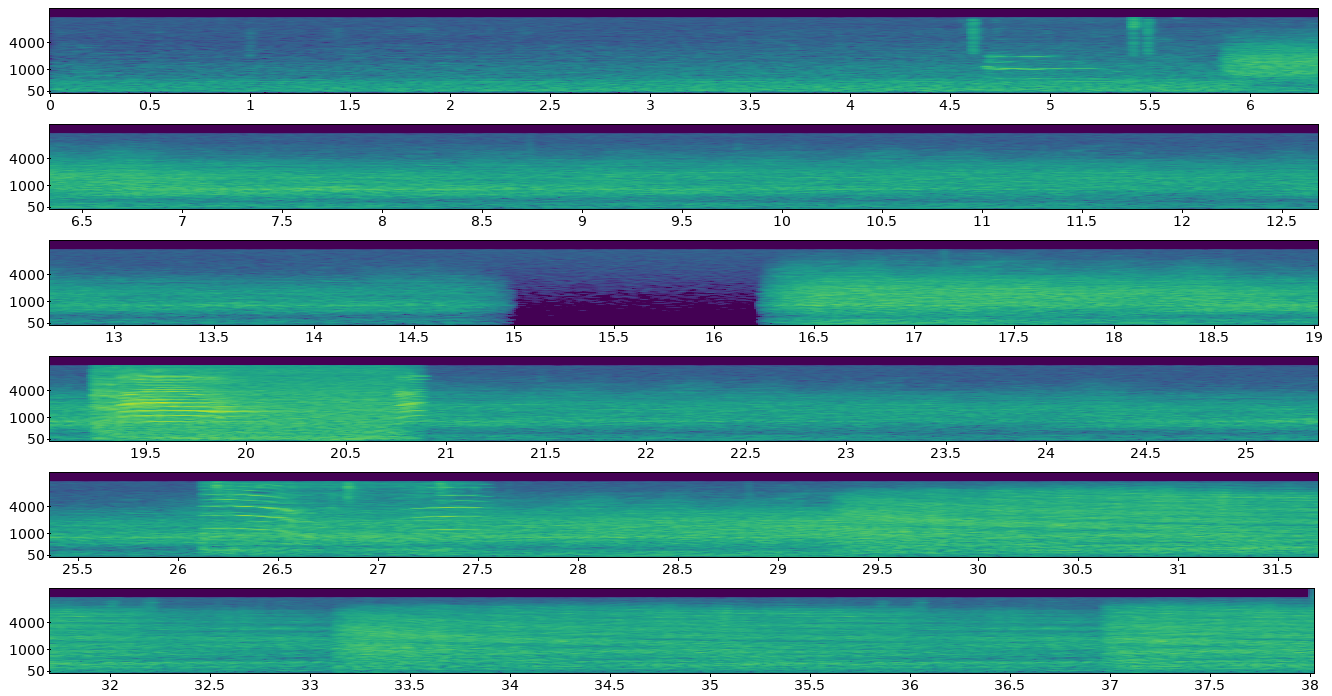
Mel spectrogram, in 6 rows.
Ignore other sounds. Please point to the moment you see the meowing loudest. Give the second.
20 s.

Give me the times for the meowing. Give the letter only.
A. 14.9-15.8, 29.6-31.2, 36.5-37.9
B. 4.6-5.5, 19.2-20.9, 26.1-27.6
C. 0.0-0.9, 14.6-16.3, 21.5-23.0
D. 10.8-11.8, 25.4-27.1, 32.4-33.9
B.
